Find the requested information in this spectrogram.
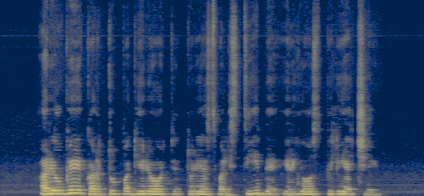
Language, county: Lithuanian, Šiauliai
